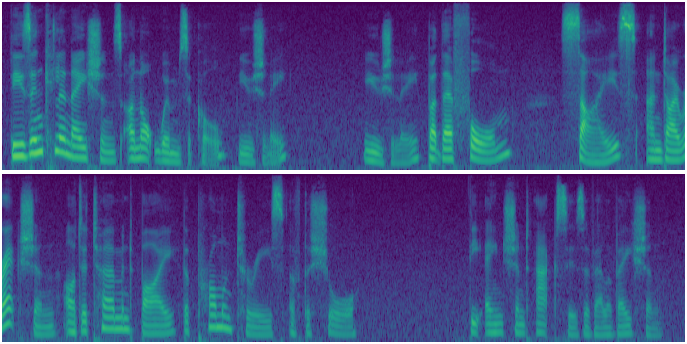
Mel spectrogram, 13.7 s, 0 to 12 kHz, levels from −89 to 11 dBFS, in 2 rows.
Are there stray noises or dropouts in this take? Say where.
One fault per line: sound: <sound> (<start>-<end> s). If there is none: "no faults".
no faults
